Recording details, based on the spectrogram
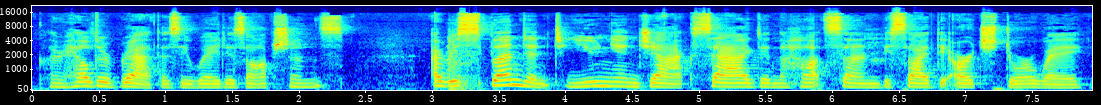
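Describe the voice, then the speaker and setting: A woman's voice: lowish voice, unhurried. A woman reading historical fiction aloud as an author, in scripted audiobook narration. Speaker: author reading their own novel.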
